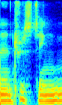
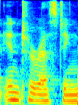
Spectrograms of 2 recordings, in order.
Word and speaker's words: interesting: interesting, an interesting book, an interesting movie. It's not not wrong to say an in ter es ting movie, but it slows things down. Naturally in fluent speech, we say it with three syllables, interesting.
